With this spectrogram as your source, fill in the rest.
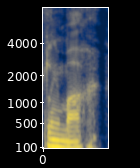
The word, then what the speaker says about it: Slimak: It's actually pronounced Slimak, but who the fuck talks like that?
